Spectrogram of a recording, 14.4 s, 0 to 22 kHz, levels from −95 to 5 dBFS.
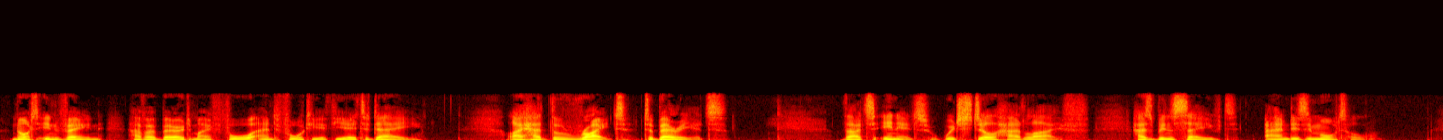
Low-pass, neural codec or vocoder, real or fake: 7.2 kHz; none; real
